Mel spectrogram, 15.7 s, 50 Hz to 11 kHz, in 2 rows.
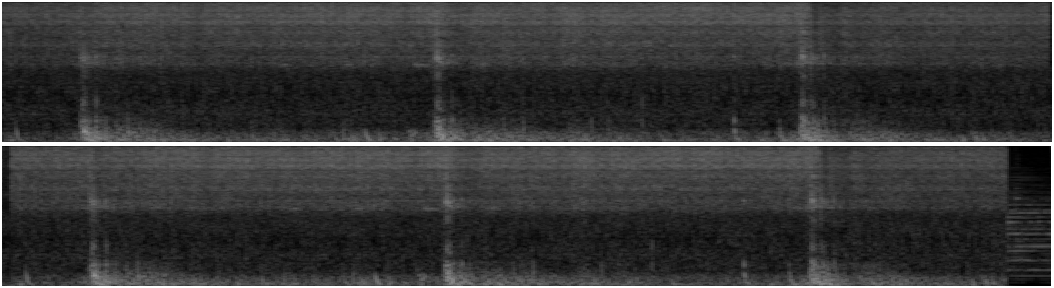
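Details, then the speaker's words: Early inspiratory crackles, characteristic of COPD and decreased FEV1: repeated breaths with a burst of low-pitched crackling at the start of each inspiration. "early inspiratory crackles suggest decreased fev1 capacity and are characteristic of copd listen to an example of inspiratory crackles"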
